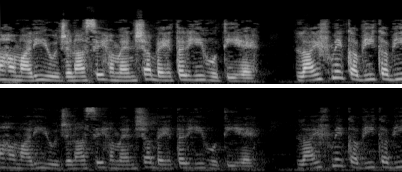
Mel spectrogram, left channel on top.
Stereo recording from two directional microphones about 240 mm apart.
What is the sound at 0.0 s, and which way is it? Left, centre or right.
A woman's voice, left.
